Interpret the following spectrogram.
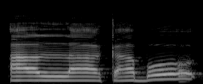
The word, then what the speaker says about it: al cabo: Échale ganas que al cabo los bocones siempre serán. I can't wait. So, échale ganas que al cabo, I don't know. A-L-C-A-B-O. How do you pronounce that? Al cabo. Al cabo.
